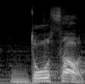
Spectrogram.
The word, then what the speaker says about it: dosa: It’s not Dosa, it’s pronounced as “thoug-sa”, this is dosa and this is “thoug-sa” So, Dosa is the correct pronunciation and Dosa is the wrong pronunciation.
